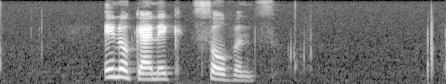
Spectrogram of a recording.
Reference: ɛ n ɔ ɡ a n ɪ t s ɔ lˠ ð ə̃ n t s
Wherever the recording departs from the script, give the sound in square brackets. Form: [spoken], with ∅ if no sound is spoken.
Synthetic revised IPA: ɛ n ɔ ɡ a n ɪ [k] s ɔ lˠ [v] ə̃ n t s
